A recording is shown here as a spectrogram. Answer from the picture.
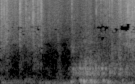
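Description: A short, low-pitched bird call, heard once about a second in.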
